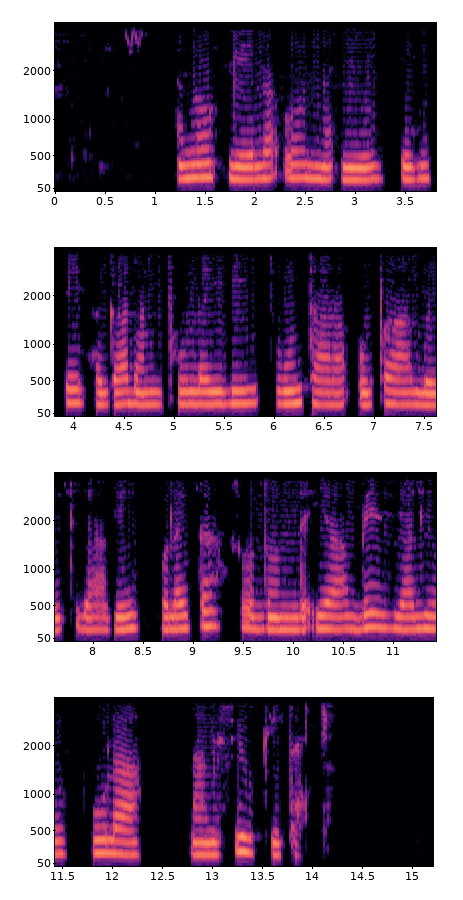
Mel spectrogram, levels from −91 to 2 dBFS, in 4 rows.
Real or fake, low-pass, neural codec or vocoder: real; 3.6 kHz; none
